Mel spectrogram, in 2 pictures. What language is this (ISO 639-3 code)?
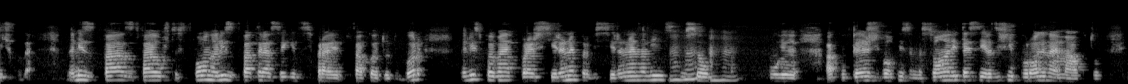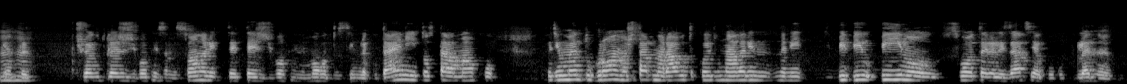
bul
